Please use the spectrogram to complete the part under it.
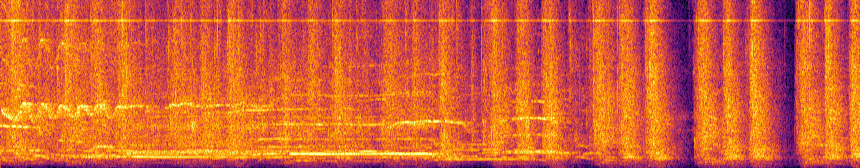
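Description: A large crowd cheers and whistles loudly.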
